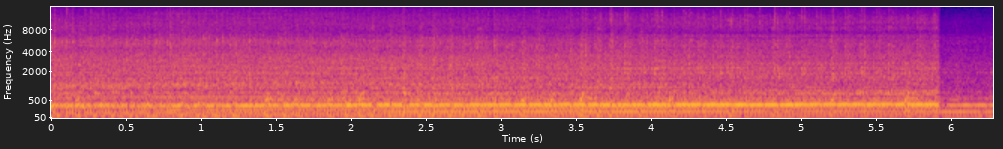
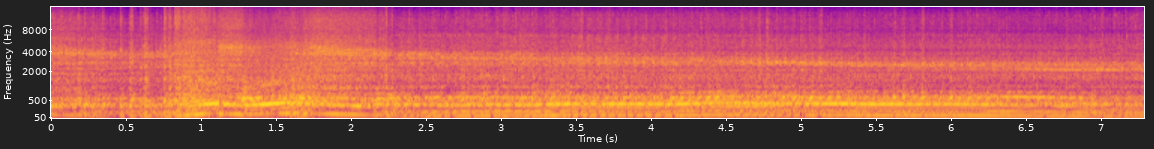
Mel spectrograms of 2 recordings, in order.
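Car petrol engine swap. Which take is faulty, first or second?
second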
